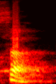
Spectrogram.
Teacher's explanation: सपेरा वाला स को दांतों से बोलते हैं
